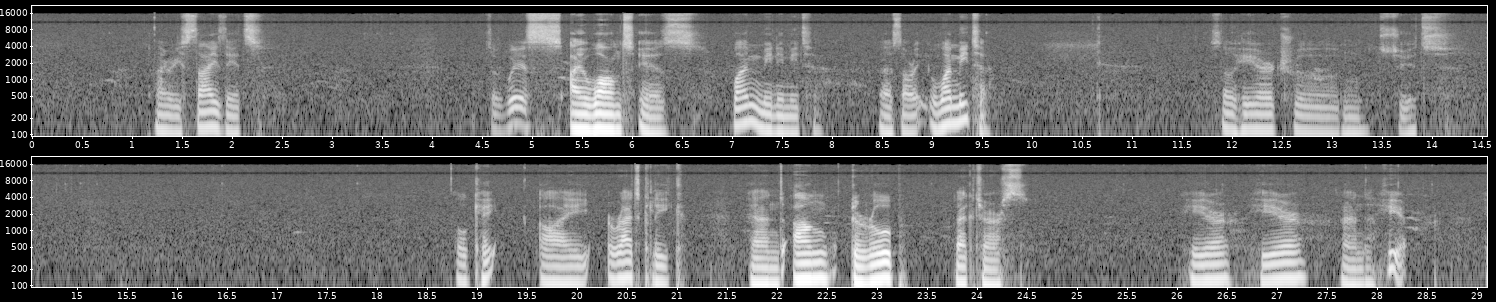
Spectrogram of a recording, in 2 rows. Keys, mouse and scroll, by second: 9.4 click, 20.7 right click, 23.4 click.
